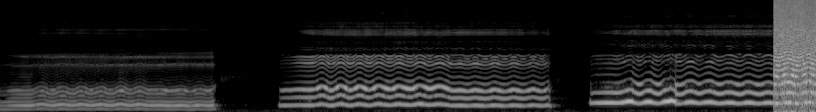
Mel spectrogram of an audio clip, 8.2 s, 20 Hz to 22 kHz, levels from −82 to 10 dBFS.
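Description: A music clip whose last stretch, from 7.74 s to the end at 8.16 s, turns into loud, harsh broadband noise: samples built from the wrong bytes. The reader assembles each sample's bytes incorrectly, whether offset by one byte, in swapped order or with a wrong alignment, so the rapidly fluctuating low-order bits land in the most significant position. The music is replaced by broadband hiss at high level until the clip ends.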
